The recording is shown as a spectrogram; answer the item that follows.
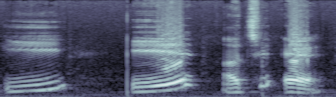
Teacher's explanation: প্রসারিত স্বরধ্বনি হচ্ছে ই এ আছে এ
